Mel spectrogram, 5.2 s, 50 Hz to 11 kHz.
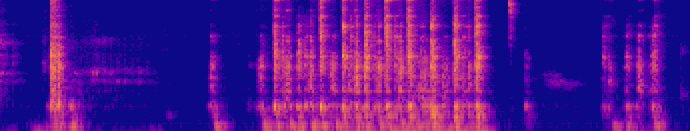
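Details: Vespa LX 50 scooter engine, stripped down after a rattle complaint: the removed crankshaft main bearing is spun by hand and gives a loose, gritty clatter; the bearing is worn out while the bearing seat is OK.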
